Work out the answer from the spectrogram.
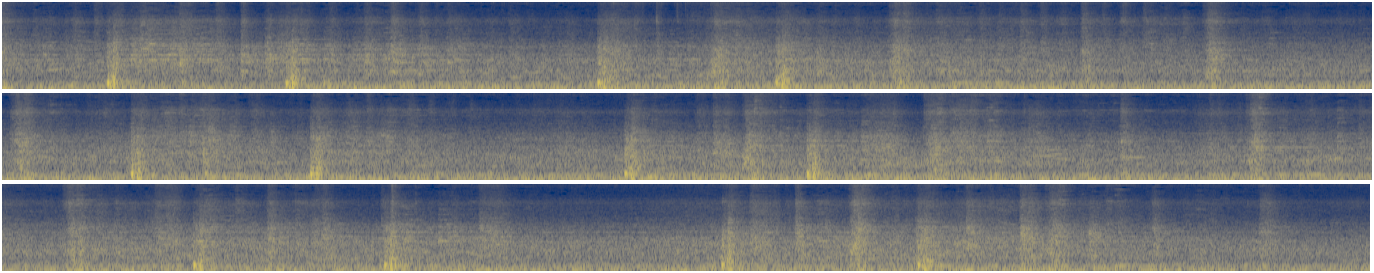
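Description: Passenger train rolling past on jointed track over a steady low rumble. Its wheels clack over the rail joints every second or so, often in quick pairs.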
